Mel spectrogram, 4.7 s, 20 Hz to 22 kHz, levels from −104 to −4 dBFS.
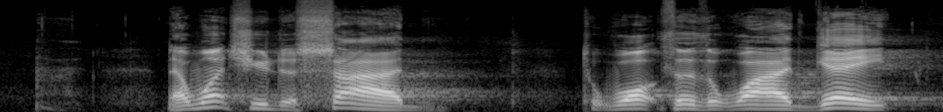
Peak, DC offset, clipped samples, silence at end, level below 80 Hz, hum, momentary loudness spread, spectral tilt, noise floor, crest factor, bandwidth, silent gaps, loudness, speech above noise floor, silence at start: -12 dBFS; under 0.1%; under 0.1%; 0.25 s; under -90 dBFS; none; 11 LU; -3 dB/octave; -74 dBFS; 20 dB; over 20 kHz; none; -29 LUFS; 45 dB; 0.85 s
